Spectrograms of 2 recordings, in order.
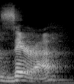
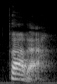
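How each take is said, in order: First: Zara with English z and r, ZAR-uh; English-style Zara; anglicized Zara. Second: Zara with th sound and tapped r, THAH-ra; Spanish Zara, th then tap; Castilian Zara. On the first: Teacher showing the wrong English way to say Zara. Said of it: "definitely not Zara". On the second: Teacher modelling Zara as said in Spain. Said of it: "but Zara". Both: Shown as a demonstration.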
